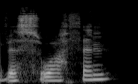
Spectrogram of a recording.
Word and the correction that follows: Viswanathan: Viswanathan? – Yeah. – Geraldine Viswanathan?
